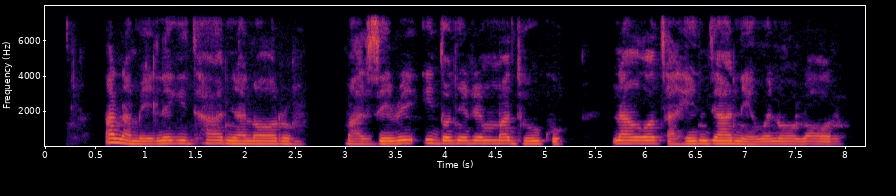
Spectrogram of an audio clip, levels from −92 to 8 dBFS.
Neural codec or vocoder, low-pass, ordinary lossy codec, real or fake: none; 7.2 kHz; none; real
